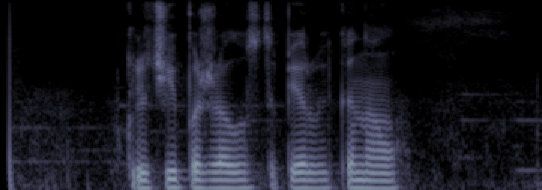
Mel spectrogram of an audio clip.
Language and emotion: Russian, neutral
